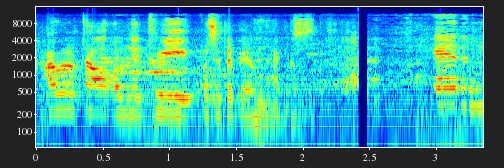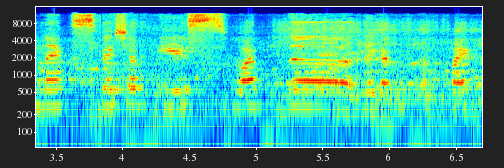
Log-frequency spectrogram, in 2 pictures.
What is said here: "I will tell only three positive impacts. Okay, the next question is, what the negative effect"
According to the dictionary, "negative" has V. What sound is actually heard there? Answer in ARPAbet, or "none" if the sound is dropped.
none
